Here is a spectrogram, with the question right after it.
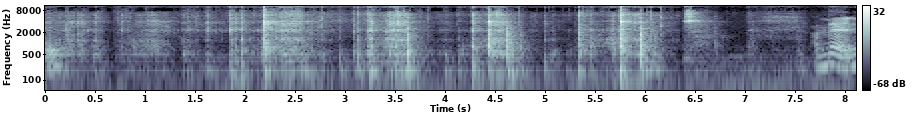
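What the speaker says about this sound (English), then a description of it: "You just want to kind of roughly chop your biscuits. Obviously they crumble." A knife roughly chopping crumbly Biscoff biscuits on a board, with irregular sharp, close knocks and crunches spaced unevenly, and no talking.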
